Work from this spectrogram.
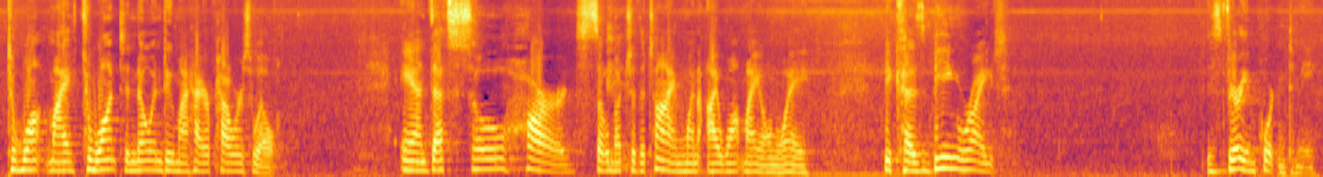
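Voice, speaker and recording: A woman's voice: lowish voice, a little mellow, slight background noise, poor audio. Earnest woman sharing in recovery. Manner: candid, earnest, self-deprecating humor. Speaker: recovery meeting member. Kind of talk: personal recovery share.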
